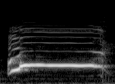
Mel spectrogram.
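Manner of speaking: shrieked, very high and loud oh; delighted gasp. Real, not acted. Player squealing as the prince hands her a flower.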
